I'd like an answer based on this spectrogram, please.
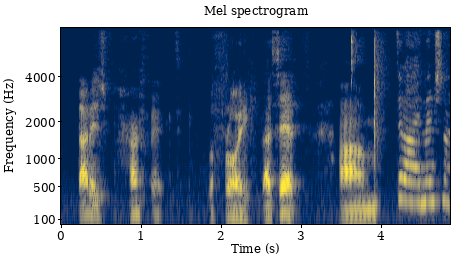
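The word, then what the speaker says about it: Laphroaig: Lafroig. That is perfect. Lafroig.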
